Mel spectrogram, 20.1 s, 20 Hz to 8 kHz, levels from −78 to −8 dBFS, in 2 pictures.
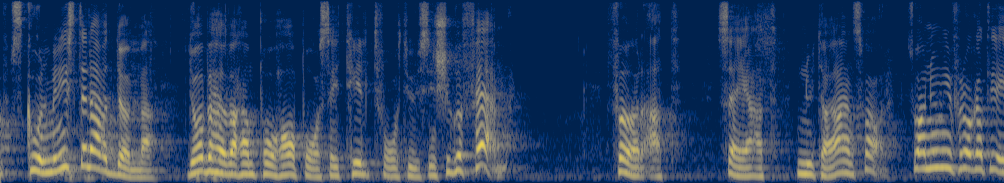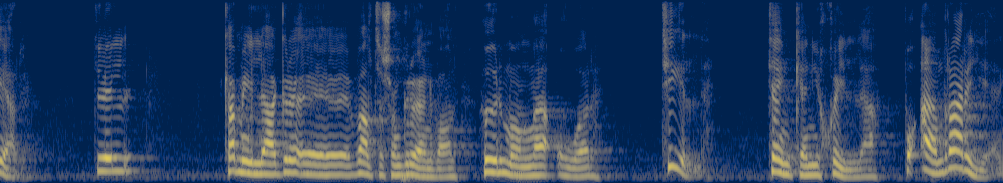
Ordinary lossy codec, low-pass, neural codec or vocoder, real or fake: none; none; none; real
